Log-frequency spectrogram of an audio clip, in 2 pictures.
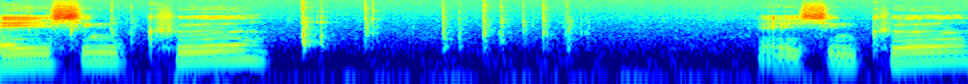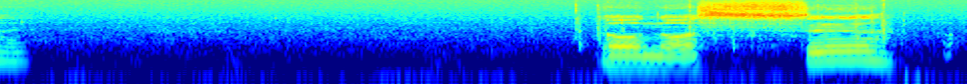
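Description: Someone types on a computer keyboard while writing C# code, the quick key clicks coming in short bursts between and under stretches of someone talking.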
